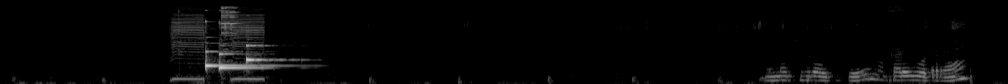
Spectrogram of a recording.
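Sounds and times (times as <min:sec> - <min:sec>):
buzzy hiss: 0:01.7 - 0:02.6
two-note electronic chime: 0:02.1 - 0:03.2.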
